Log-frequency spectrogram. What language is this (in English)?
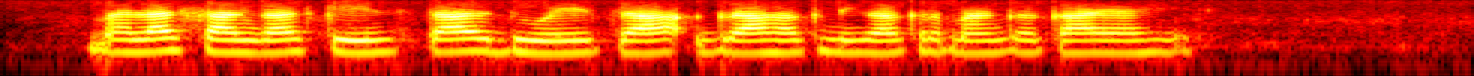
Marathi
